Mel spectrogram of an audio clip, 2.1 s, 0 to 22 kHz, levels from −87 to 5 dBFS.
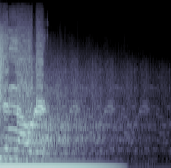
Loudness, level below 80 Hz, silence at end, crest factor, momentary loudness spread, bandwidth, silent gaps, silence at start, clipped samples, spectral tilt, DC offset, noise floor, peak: -16 LUFS; -20 dBFS; 0.6 s; 16 dB; 18 LU; 16 kHz; none; 0 s; under 0.1%; -3.5 dB/octave; under 0.1%; -49 dBFS; -2 dBFS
